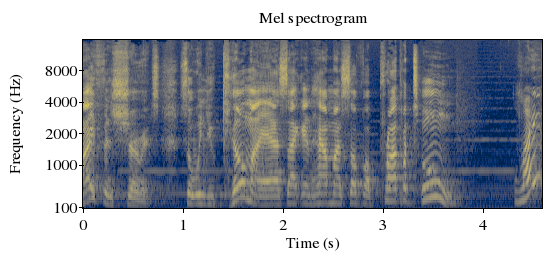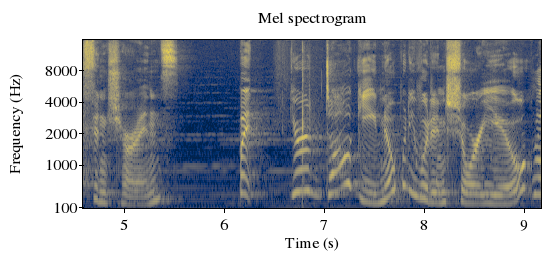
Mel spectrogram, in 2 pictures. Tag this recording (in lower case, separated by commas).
speech, music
